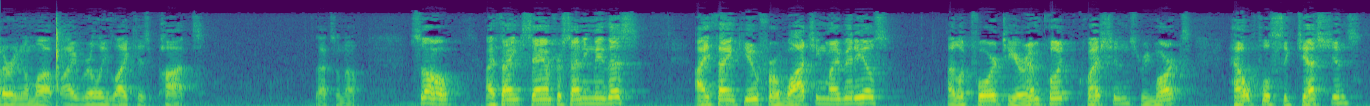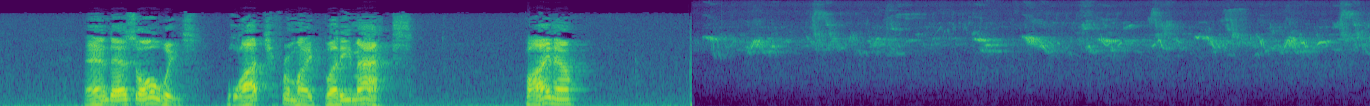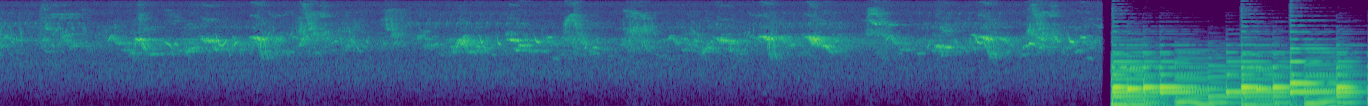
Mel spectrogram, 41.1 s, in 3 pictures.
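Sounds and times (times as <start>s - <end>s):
birds chirping: 20.6s - 38.5s.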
